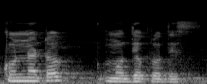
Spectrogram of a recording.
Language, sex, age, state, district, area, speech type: Odia, male, 18-30, Odisha, Balangir, urban, spontaneous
